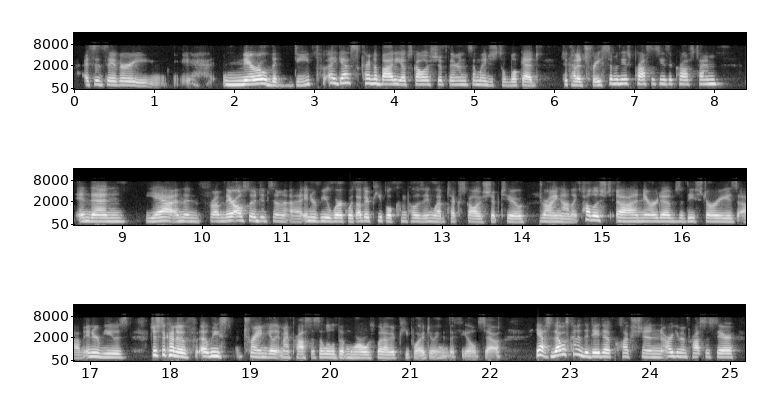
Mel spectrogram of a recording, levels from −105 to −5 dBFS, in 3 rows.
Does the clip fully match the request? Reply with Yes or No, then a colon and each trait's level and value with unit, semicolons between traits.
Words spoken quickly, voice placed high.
Yes: fast, 240 wpm; high, 200 Hz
